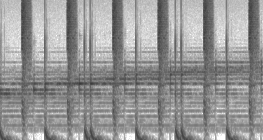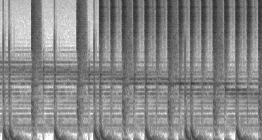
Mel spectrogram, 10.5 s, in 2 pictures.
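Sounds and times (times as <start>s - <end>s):
hardcore breakbeat at 132 BPM in E minor: 0.0s - 10.5s.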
